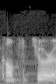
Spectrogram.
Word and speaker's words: confiture: Yeah, it's a French word, confiture. It's spelled C-O-N-F-I-T-U-R-E, I believe.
